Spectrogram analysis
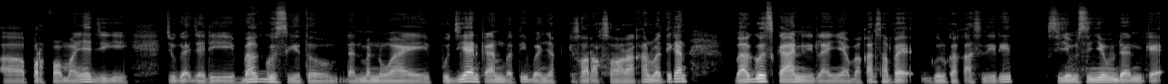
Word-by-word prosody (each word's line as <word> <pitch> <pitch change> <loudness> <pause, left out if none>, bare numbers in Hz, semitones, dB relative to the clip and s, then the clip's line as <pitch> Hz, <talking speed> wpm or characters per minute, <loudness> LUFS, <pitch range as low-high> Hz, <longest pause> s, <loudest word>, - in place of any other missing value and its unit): eee, 85 0 -3
performanya 90 +2 -1
jigi 90 -1 -5 0.4
juga 90 -1 -2
jadi 85 -1 -4
bagus 115 -4 +2
gitu 85 -1 -5
dan 85 +1 -6
menuai 90 -1 -1
pujian 120 +10 +5
kan, 100 +1 +1
berarti 95 +5 -4
banyak 90 -1 -4 0.2
sorak-sorakan, 90 +3 -1
berarti 115 +5 0
kan 135 0 +5 0.5
bagus 135 +5 +7
kan 110 -1 +5
nilainya? 85 -2 -2
Bahkan 80 -1 -3
sampe - - 0
guru 95 +1 -4
Kakak 95 0 -5
sendiri 95 +7 -4 0.3
senyum-senyum 105 +1 +2
dan 95 0 +2
kayak, 275 +1 -1
90 Hz, 140 wpm, -24 LUFS, 85-105 Hz, 0.5 s, bagus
